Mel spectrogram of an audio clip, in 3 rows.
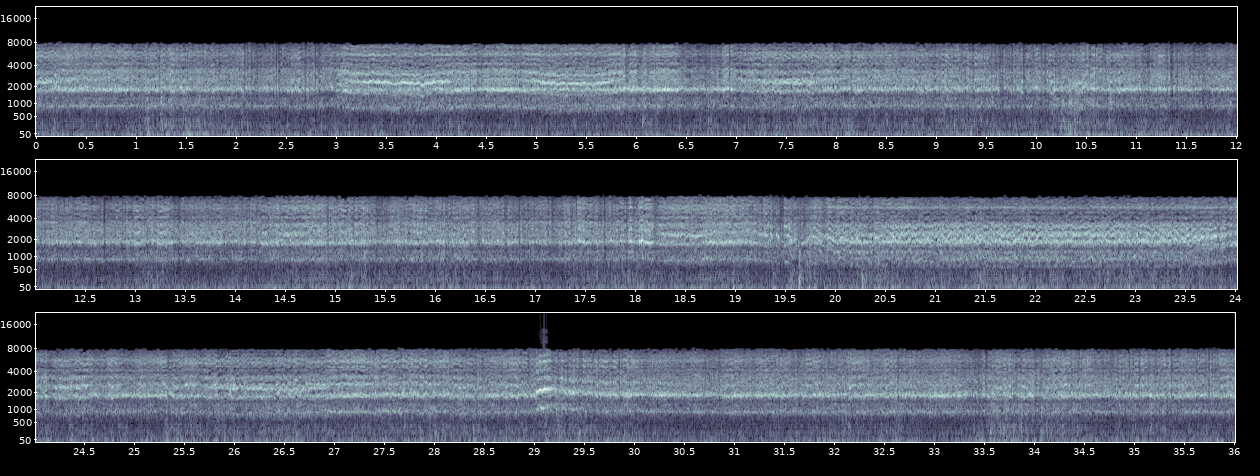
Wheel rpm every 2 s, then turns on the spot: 230, 230, 220, 220, 230, 230, 230, 230, 230, 220, 200, 200, 220, 220, 240, 240, 230, 240.
none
